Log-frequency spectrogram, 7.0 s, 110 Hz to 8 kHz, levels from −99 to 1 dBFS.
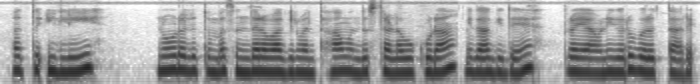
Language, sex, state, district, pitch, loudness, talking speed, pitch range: Kannada, female, Karnataka, Gulbarga, 215 Hz, -25 LUFS, 110 wpm, 205-225 Hz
